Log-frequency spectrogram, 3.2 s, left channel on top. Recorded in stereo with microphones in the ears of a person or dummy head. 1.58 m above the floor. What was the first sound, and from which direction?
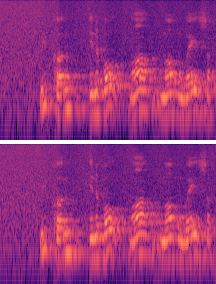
A man speaking, 5° right (ahead or behind).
